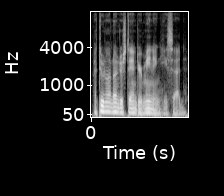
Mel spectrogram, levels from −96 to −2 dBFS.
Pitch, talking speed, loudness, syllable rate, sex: 90 Hz, 245 wpm, -17 LUFS, 6.0 syllables/s, male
